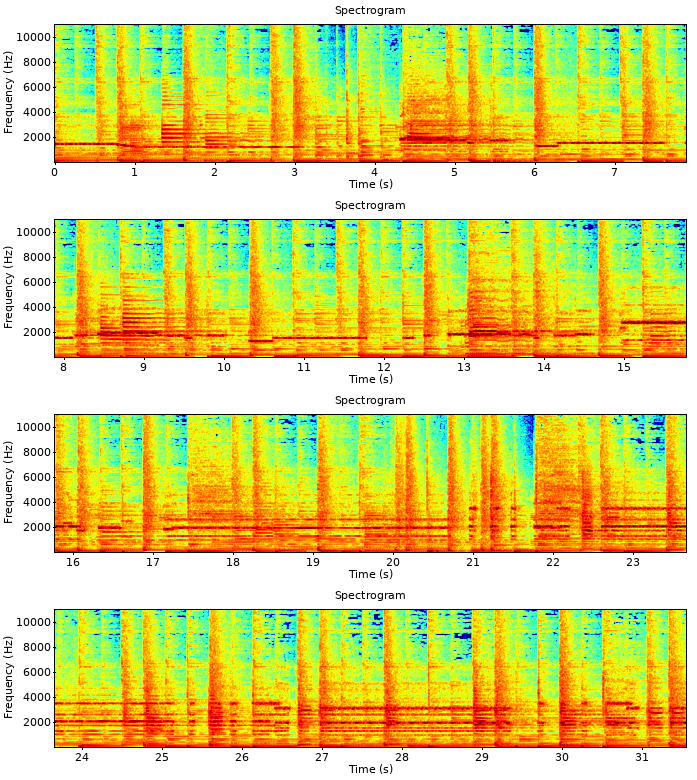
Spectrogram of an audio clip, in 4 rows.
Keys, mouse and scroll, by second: 7.8-31.5 drag.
